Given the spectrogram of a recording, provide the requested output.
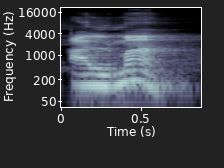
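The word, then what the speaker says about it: עלמה: cual tradujera un virgen es alma alma acentuada en la en la segunda estrofa o en la segunda sílaba perdón alma qué significa literalmente doncella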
